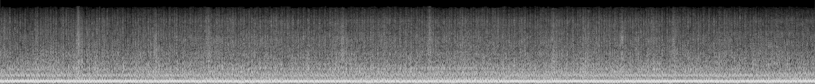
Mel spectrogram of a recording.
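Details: 383 stroker V8 with 1.6:1 roller rockers on an engine stand, open headers, water-only cooling at 210°, after 2000–2200 rpm break-in. Stumbling, spitting idle with all 8 cylinders firing; tight valves stay slightly open, idle not yet set.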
